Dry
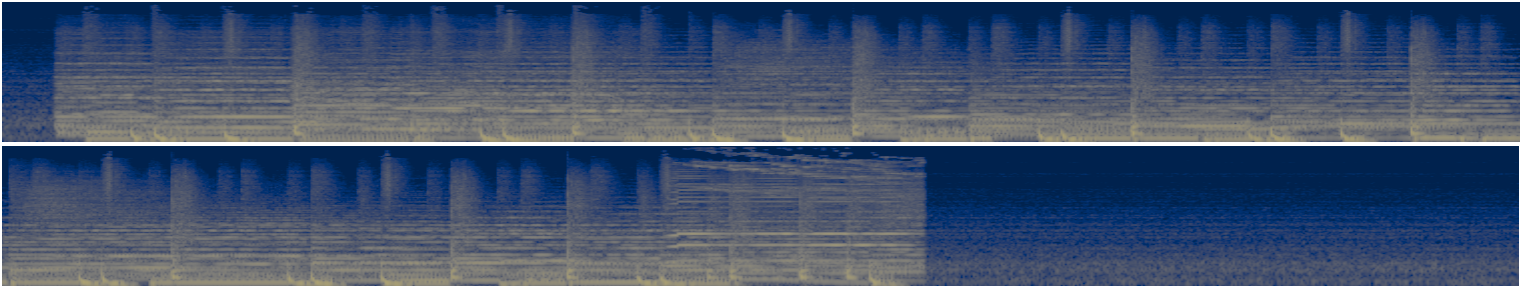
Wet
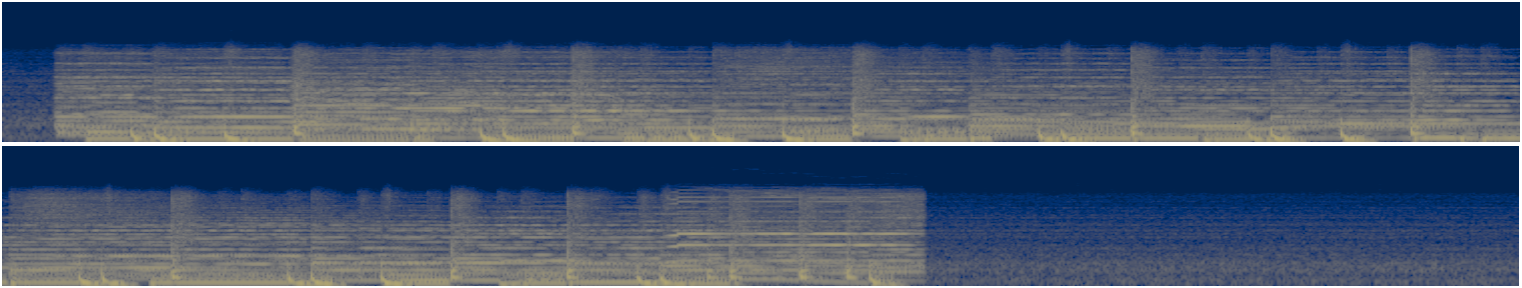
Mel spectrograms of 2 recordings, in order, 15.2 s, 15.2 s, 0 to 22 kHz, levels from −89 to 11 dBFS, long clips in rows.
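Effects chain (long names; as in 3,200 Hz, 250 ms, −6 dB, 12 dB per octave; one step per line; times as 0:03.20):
elliptic low-pass filter 5,900 Hz, stop band 40 dB
surface crackle 220 per second −59 dBFS
level +4 dB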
